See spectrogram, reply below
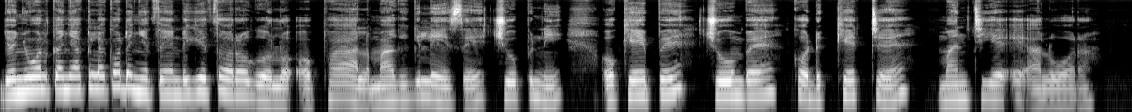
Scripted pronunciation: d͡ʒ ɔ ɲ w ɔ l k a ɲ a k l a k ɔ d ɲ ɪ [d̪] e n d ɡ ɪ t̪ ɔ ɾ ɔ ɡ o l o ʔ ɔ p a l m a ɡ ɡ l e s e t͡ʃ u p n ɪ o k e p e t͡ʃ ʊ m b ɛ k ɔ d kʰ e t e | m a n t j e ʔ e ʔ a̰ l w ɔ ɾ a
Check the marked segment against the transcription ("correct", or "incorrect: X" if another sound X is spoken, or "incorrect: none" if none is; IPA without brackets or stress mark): incorrect: t̪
